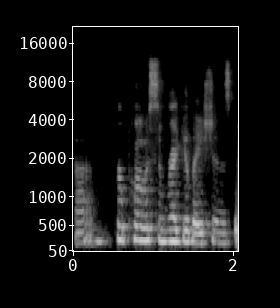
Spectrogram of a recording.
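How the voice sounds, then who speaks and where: A woman gives a committee briefing in a mellow, darker-toned voice. She explains steadily and leans on frequent fillers as she goes. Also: medium pitch, steady tone, normal speed, rough recording. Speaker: legislative staff presenter.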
